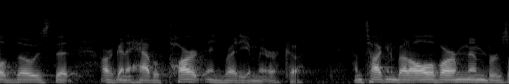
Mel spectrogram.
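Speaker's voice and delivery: soft, low, earnest prayer voice; hushed pastoral prayer. Acted. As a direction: pray quietly and sincerely to close. Closing prayer.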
